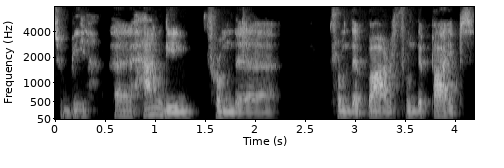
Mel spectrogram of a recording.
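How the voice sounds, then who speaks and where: A man in a Canarian accent talks at a fairly slow pace. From Canary Islands, Spain. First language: Spanish. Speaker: dancer and choreographer. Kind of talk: interview. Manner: halting, many repetitions.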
